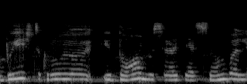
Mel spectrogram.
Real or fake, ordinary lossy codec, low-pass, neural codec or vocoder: fake; AAC, 48 kbps; 7.2 kHz; vocoder, 44.1 kHz, 128 mel bands every 512 samples, BigVGAN v2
